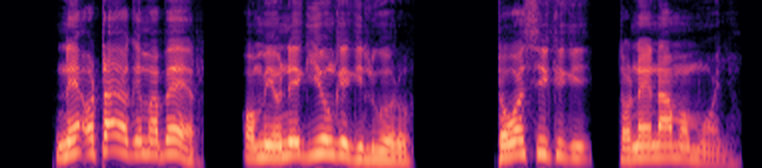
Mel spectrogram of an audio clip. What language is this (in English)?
Luo (Kenya and Tanzania)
